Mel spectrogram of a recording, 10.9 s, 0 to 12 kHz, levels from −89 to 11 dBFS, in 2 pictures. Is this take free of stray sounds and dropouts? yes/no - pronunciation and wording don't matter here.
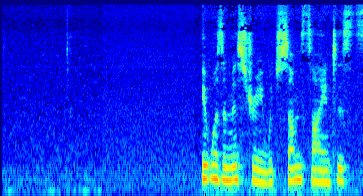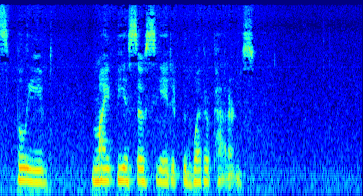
yes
